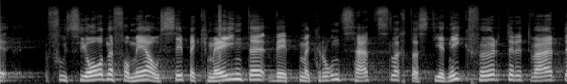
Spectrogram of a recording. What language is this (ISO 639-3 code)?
gsw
